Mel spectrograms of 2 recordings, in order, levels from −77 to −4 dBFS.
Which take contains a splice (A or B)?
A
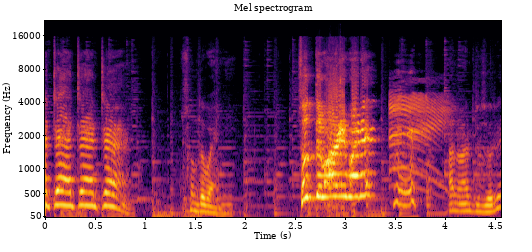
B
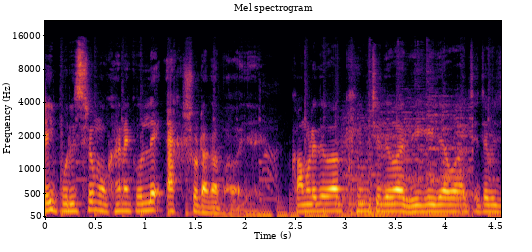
B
